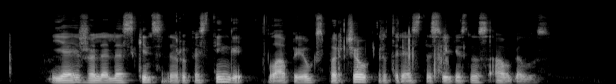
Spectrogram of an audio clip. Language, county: Lithuanian, Vilnius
